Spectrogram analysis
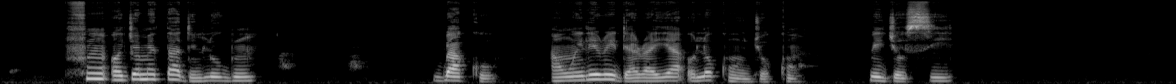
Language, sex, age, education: Yoruba, female, 30-45, tertiary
